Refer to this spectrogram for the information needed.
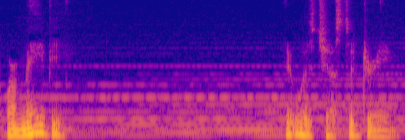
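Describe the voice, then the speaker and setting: A man leading a guided meditation in a slow, soothing, hypnotic manner, with long pauses between short phrases. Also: mid-range voice, gravelly. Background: ambient new-age music with singing bowls.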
